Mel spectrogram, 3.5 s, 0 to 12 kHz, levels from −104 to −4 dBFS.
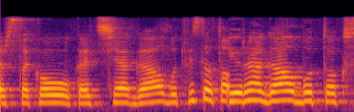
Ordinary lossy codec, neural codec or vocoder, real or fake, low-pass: MP3, 96 kbps; none; real; 7.2 kHz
